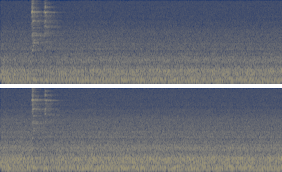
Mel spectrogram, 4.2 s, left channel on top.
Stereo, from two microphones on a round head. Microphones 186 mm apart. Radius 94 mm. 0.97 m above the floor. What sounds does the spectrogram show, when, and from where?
0.5 s a clunk: 35° left (ahead or behind), 2.5 m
